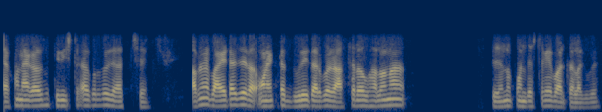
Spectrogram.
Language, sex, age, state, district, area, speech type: Bengali, male, 18-30, West Bengal, Jhargram, rural, conversation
